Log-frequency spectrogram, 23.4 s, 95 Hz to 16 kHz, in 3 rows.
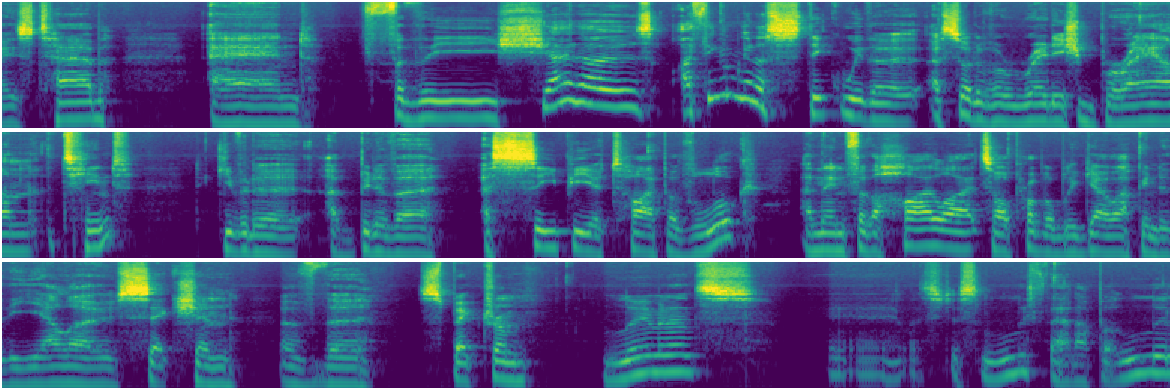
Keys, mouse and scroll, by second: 6.2 click, 8.0 click, 14.5 click, 16.5-22.8 drag.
